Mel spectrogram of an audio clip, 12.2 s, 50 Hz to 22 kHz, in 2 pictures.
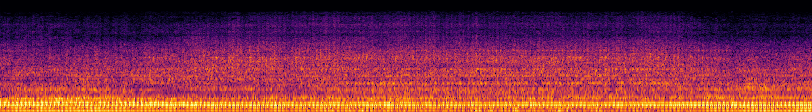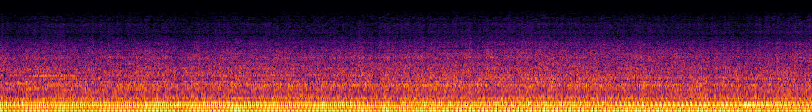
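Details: SDMO 5000W generator with a Briggs & Stratton engine (about 18 hp), after restoration, load test with about a 1500 W heater and a light: steady buzzing note holding speed, no hunting or surging; normal under load.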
